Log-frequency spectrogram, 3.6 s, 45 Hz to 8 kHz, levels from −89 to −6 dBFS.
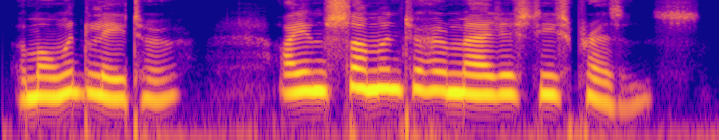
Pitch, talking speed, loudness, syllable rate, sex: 245 Hz, 165 wpm, -13 LUFS, 5.9 syllables/s, female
